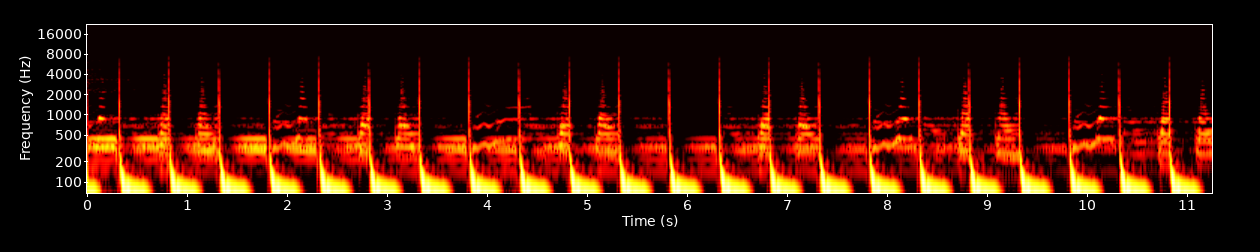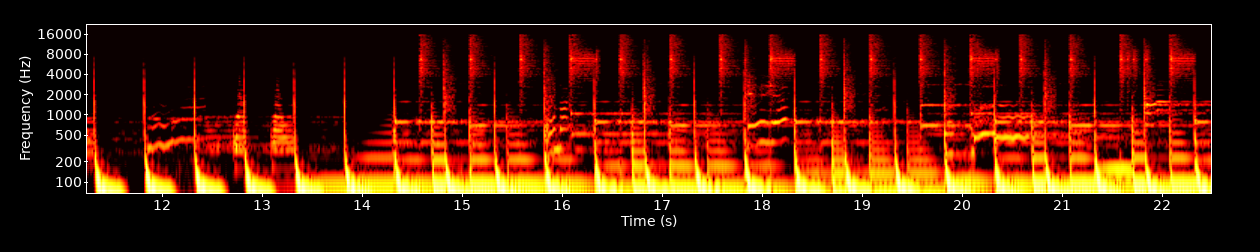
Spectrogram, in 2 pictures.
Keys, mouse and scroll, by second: 0.3 shift+right click, 0.9 shift+a, 1.3 Tab, 1.6 r, 3.2 s, 4.0 middle click, 4.3 e, 7.0 Tab, 7.8 shift+click, 8.3 ctrl+l, 9.0 right click, 10.0 click, 10.1 click, 10.4 shift+middle click, 10.7 KP_Decimal, 11.3 click, 11.5 click, 12.4-14.0 drag, 14.0-15.2 middle drag, 17.1-18.5 middle drag, 18.5 click, 18.9 scroll down 6, 20.1 click, 20.8 scroll up 1, 22.2-22.4 drag.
